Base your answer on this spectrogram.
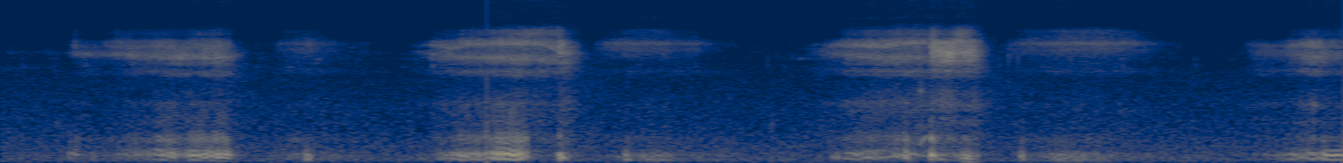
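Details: Sleeping pet dog snoring indoors: rough, rasping breaths in long pulses about every three seconds, each inhale carrying a low rumble and a hissing upper wheeze, with quieter exhales between.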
